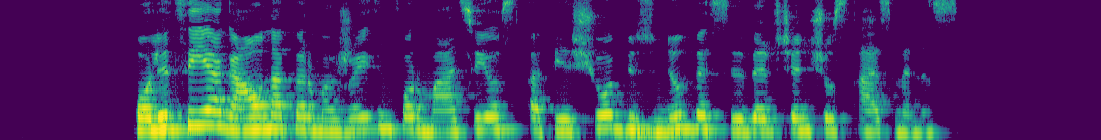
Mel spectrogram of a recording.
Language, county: Lithuanian, Tauragė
